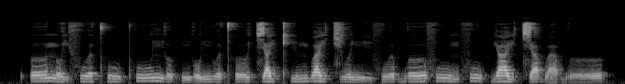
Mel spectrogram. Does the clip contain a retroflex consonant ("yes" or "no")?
no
